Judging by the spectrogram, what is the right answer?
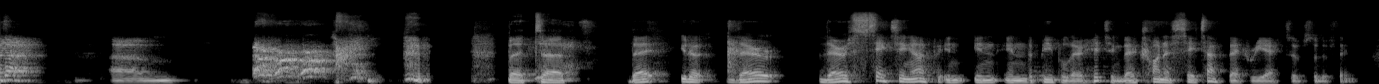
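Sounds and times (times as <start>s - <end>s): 
speech: 1.1s - 1.8s, 2.5s - 4.3s, 5.1s - 13.7s
dog barking: 2.6s - 3.4s.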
